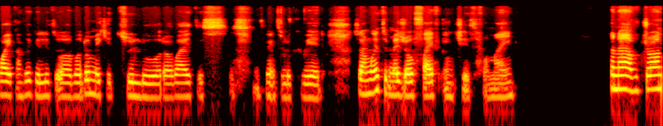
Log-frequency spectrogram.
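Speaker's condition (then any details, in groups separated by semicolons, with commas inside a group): No condition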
